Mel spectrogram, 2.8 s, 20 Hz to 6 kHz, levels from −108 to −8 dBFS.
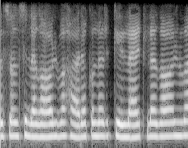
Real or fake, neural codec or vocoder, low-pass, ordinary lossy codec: fake; codec, 16 kHz in and 24 kHz out, 1.1 kbps, FireRedTTS-2 codec; 5.4 kHz; Opus, 64 kbps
